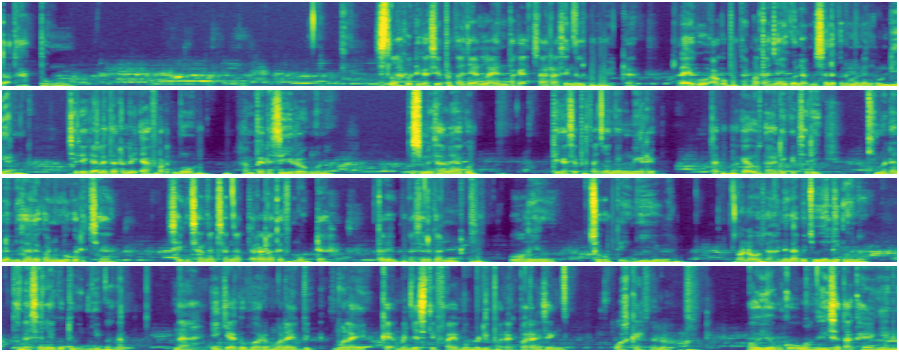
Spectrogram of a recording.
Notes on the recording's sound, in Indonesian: maap audio jelek.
